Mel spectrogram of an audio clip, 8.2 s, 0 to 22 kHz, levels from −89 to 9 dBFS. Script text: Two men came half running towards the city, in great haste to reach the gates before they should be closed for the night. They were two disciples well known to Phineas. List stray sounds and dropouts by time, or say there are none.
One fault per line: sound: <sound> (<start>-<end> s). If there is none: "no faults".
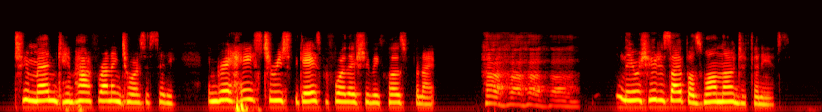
sound: laugh (4.8-5.8 s)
